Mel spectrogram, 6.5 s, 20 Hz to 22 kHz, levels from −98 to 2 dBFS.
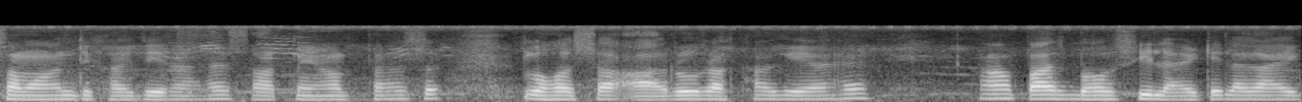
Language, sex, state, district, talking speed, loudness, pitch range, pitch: Hindi, male, Madhya Pradesh, Katni, 195 wpm, -18 LUFS, 140-155 Hz, 145 Hz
